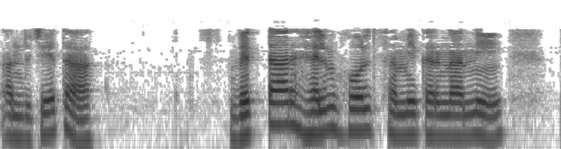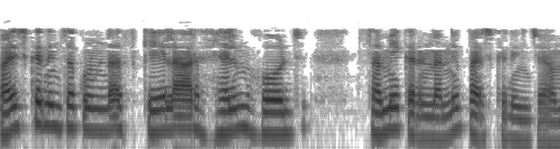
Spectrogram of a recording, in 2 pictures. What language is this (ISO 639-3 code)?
tel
